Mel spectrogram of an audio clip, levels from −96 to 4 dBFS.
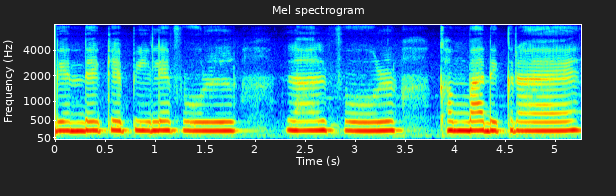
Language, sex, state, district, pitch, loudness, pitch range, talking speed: Hindi, female, Uttar Pradesh, Lucknow, 230 Hz, -13 LUFS, 230-235 Hz, 115 wpm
